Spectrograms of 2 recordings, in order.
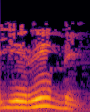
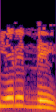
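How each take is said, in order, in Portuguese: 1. A tônica está na sílaba do meio. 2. A tônica está em outra sílaba. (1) "tem pessoas que fazem a tônica do segundo E" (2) "Tem pessoas que pronunciam ierene"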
